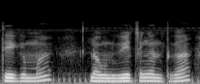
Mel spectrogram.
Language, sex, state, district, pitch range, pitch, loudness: Wancho, male, Arunachal Pradesh, Longding, 150-165 Hz, 155 Hz, -13 LUFS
